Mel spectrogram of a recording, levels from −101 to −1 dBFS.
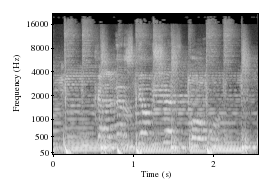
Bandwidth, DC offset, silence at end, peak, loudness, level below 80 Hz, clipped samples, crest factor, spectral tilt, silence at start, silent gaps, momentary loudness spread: over 20 kHz; under 0.1%; 0 s; 0 dBFS; -12 LUFS; -24 dBFS; under 0.1%; 12 dB; -4 dB/octave; 0 s; none; 2 LU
